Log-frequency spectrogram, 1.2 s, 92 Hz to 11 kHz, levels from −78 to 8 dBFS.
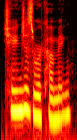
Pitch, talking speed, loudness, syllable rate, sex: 225 Hz, 155 wpm, -13 LUFS, 6.2 syllables/s, female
